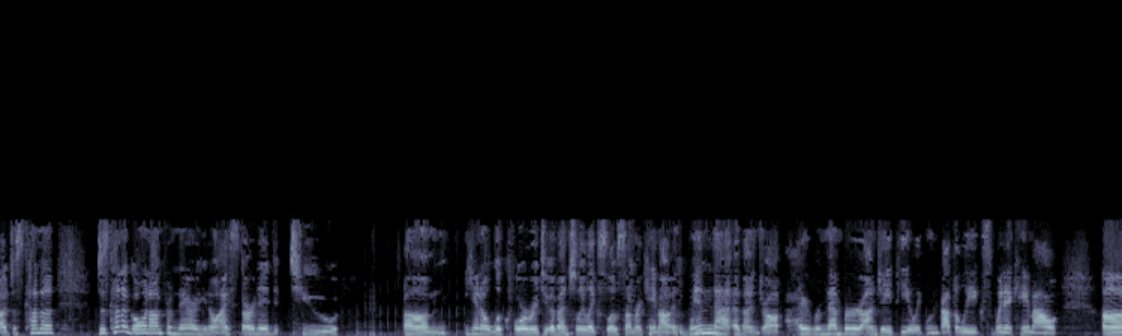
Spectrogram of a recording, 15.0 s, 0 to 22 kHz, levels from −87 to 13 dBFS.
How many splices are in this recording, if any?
2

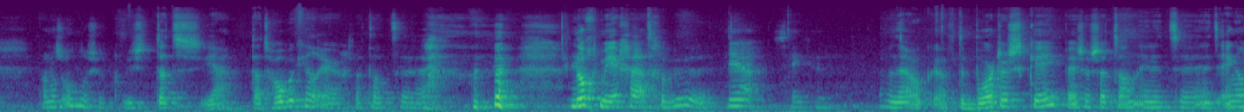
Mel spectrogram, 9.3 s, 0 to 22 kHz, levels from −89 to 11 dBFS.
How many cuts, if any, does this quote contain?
1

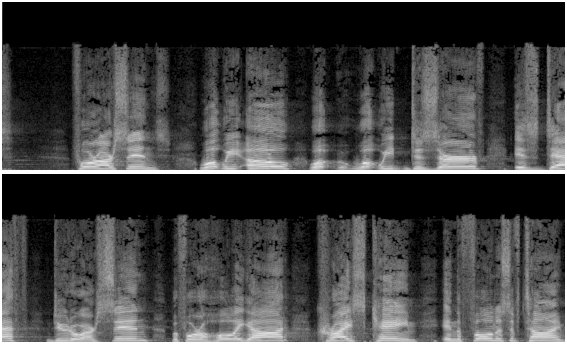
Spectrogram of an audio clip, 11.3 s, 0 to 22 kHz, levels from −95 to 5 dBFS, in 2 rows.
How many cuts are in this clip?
0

